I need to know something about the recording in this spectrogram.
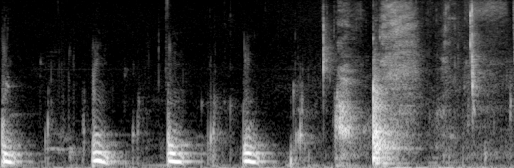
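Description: A man gulps a drink loudly, close to the microphone.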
